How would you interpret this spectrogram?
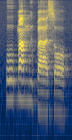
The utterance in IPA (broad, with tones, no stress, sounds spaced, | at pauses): o˦ ɓ ã˦ m ɨ˨ ɓ aː˨ s ɔ˨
